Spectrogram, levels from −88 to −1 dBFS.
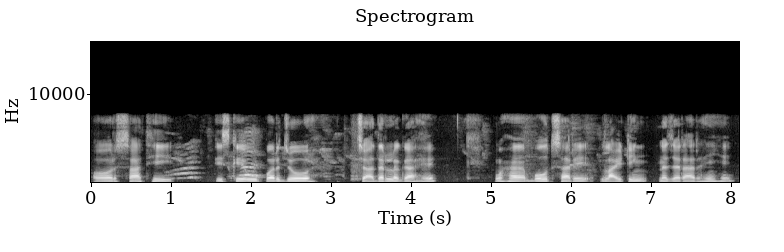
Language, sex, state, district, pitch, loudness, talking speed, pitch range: Hindi, male, West Bengal, Alipurduar, 125 Hz, -17 LUFS, 125 wpm, 115-140 Hz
